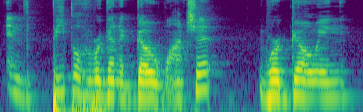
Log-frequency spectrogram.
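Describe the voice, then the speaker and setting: A man's voice: fairly high pitch, normal speed, mellow. A man co-hosting a podcast, chatting casually about film news in an opinionated, sweary, informal way. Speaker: podcast co-host.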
